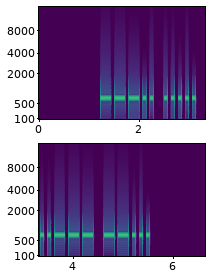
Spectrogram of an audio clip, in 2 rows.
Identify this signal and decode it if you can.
Morse code, heard as a keyed tone, about 17 wpm, 700 Hz. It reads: 8527
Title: Common Cut Numbers - 4-Digit 17wpm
